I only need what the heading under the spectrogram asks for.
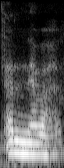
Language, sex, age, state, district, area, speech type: Punjabi, female, 60+, Punjab, Jalandhar, urban, spontaneous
